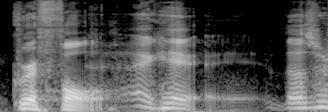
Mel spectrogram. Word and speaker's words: Grifol: get updates for that I think it's gruffal it's two words it's the pronunciation guide that they put out it's two words g-r-i-f in little uh you know little letters and then in big letters it was full so I would say grifol okay those are not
